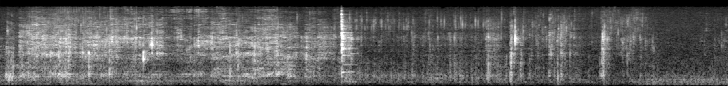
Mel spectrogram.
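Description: Metal spoon stirring a thick tomato meat sauce cooking in a pot, a steady wet scraping and sizzling for about four seconds. Then a sharp click and a few scattered clicks.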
